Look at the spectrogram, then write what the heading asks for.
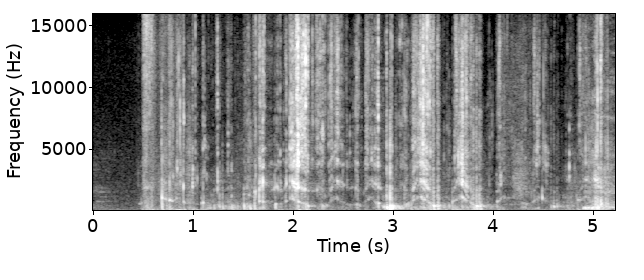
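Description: Crunchy chewing of potato chips, many crisp bites and crackling crunches in an irregular rhythm, fairly loud and alone without talk.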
